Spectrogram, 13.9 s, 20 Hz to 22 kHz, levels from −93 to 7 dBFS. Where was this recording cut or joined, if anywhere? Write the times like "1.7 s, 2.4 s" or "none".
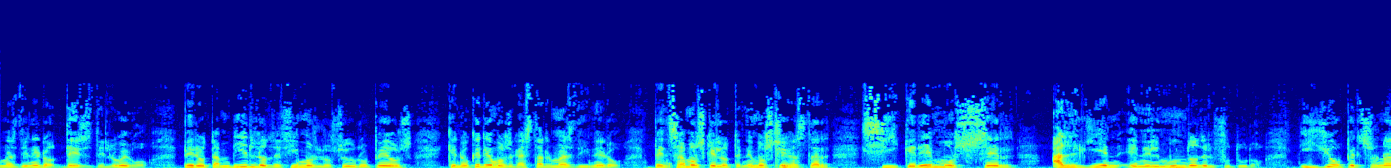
none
